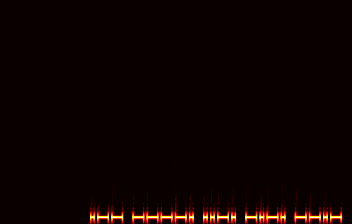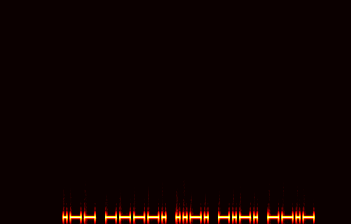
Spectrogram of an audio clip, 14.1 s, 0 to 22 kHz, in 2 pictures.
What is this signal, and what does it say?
Morse code, heard as a keyed tone, about 17 wpm, 700 Hz. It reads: W9FCQ W9FCQ
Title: USA Call Signs - 5 Characters - Repeated 3x - 17wpm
